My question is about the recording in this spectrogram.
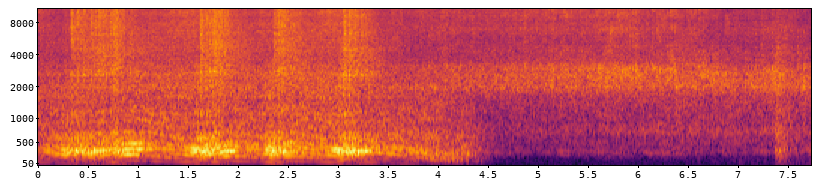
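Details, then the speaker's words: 1986 Honda CR125 two-stroke dirt bike, throttle blips: surges then sags, a full-throttle bog. Owner suspects a partly clogged pipe. Runs again, likely partly from the spark plug and a stuck throttle slide. Tank looked like straight gas, not premix. "but sounds pretty good but you can hear that bog at Full Throttle"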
